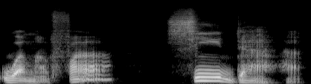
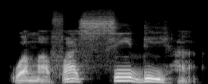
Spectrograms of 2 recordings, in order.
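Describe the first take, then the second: First: The vowel before ha is an a sound. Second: The vowel before ha is an i sound. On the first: The speaker calls it wrong. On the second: The speaker calls it right.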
